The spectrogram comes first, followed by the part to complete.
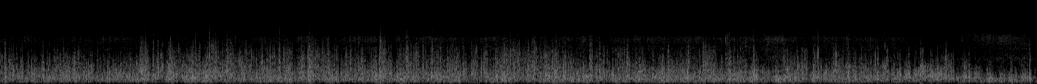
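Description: Wind buffeting the microphone of a camera riding on a moving bicycle, a steady rushing noise, with many small rattling clicks from the ride over a rough road surface.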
